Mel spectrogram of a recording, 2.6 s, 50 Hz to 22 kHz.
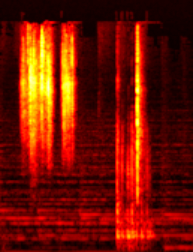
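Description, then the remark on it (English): Two dice clatter across a hard tabletop in two quick rolls: a light, bright rattle first, then a louder tumbling clack about a second later, with no voices. “So I'm just going to grab 2 fresh, hot, fresh, new dice.”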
